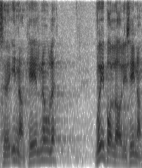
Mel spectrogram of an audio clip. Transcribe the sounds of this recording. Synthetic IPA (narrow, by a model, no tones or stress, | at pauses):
seinːɑŋɡ̥heːlnɤule | vɤjbo̞lːɑolʲise̞inːɑŋ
